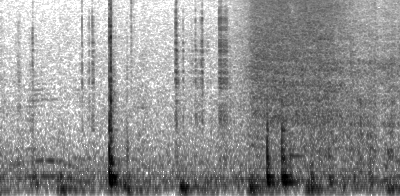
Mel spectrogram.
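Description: Faint, sharp plastic clicks of small Lego Dots tiles being pressed onto a silicone bracelet band, the loudest about a second in and a few smaller ones later, with a soft hiss building over the second half.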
